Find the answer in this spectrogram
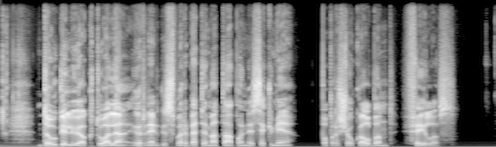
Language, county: Lithuanian, Klaipėda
